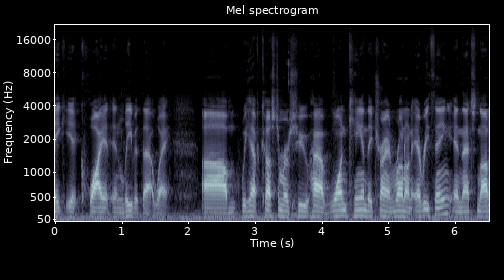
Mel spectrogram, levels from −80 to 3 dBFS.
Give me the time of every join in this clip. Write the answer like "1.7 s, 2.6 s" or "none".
none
